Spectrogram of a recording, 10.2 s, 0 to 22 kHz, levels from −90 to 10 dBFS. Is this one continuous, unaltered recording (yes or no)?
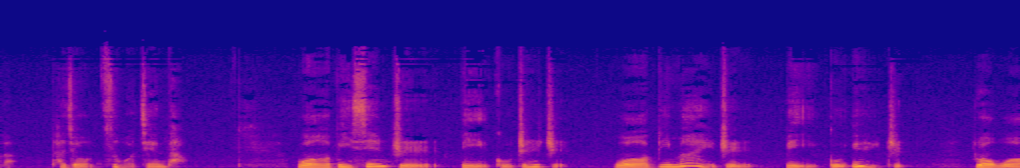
yes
